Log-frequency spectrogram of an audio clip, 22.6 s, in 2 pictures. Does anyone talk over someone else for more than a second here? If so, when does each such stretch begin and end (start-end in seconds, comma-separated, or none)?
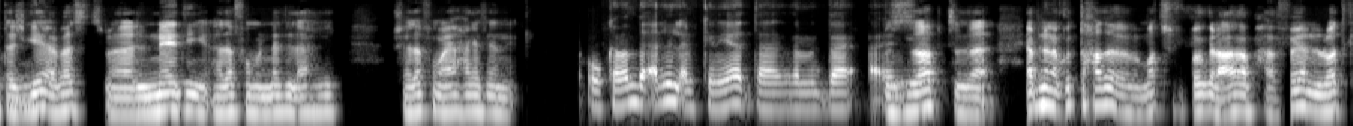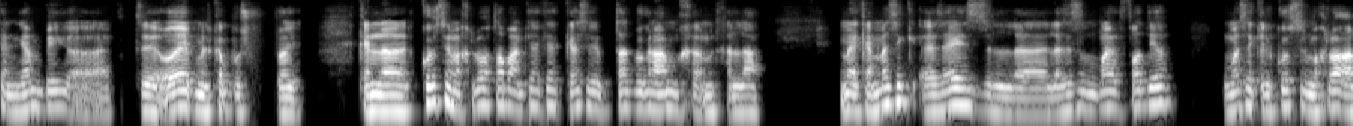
none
